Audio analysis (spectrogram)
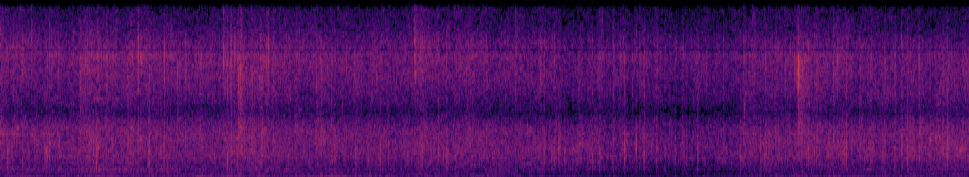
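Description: Steady light rain patters on surfaces, a soft continuous hiss with scattered drops, no voices.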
